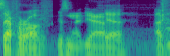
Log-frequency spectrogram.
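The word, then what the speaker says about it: Sephiroth: Sepharoth or Sepharoth, whichever way you pronounce it. Well, it's Is it Sepharoth or Sepharof? It's Sepharov, isn't it?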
